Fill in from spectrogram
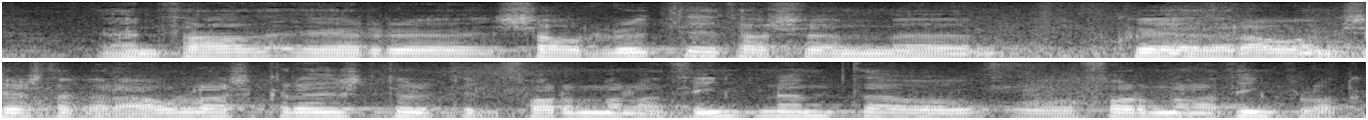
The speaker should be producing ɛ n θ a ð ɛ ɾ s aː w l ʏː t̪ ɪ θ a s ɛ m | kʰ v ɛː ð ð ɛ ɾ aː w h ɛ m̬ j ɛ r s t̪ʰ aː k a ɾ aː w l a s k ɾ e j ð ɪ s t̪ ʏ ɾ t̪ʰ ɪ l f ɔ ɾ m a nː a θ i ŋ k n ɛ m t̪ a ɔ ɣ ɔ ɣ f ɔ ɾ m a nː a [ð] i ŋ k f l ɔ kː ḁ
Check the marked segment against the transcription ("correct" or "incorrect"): incorrect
